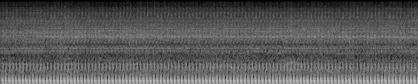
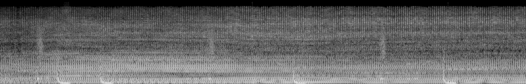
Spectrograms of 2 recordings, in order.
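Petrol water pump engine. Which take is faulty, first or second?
second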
